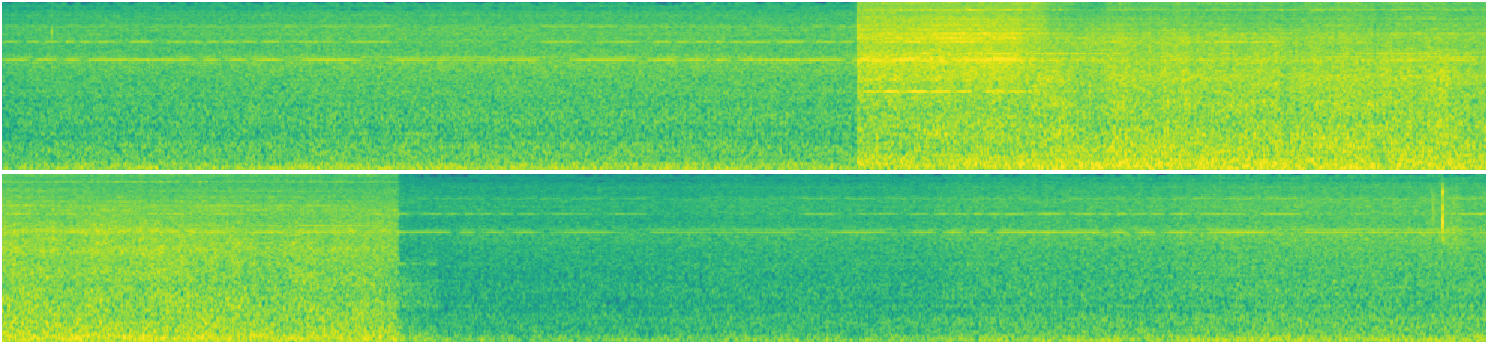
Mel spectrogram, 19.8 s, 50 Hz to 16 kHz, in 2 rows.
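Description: Fokker airliner engines in Microsoft Flight Simulator 2024 hum steadily as a constant turbine drone, swelling louder for several seconds in the middle before dropping back to a lower, even whine.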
